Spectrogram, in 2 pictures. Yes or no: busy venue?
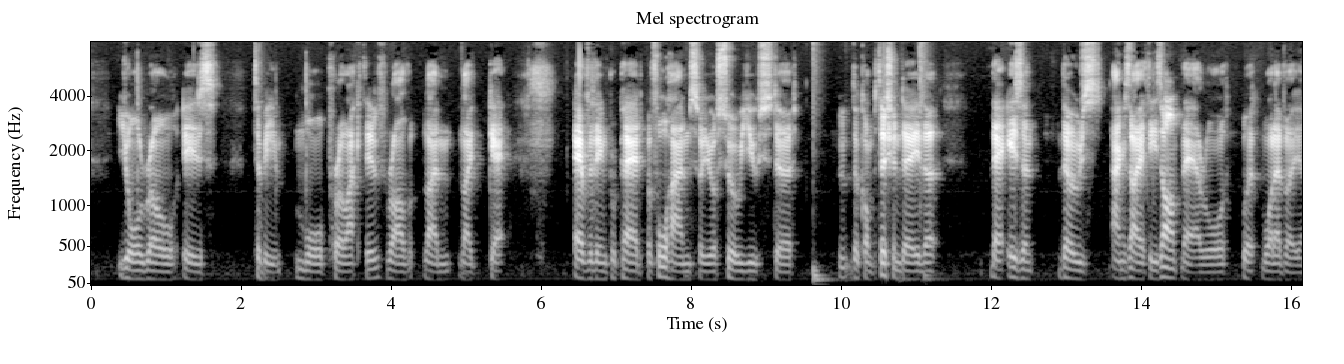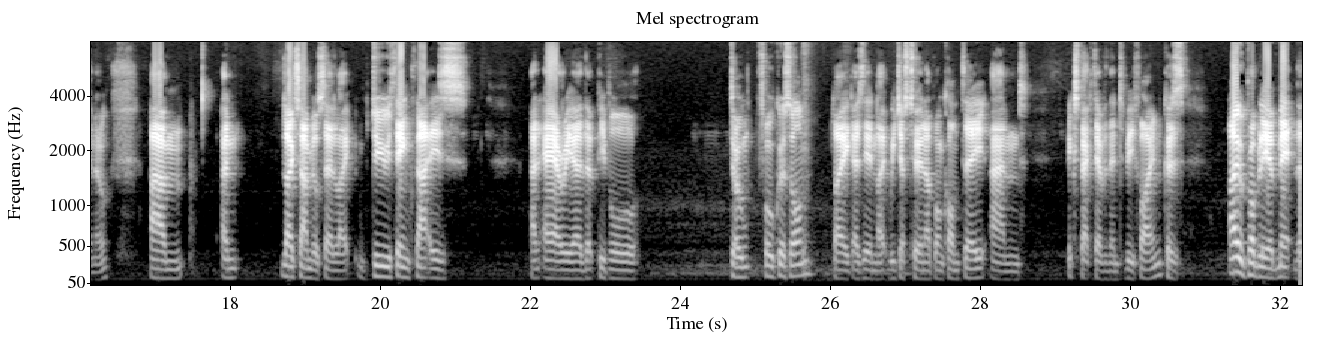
no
